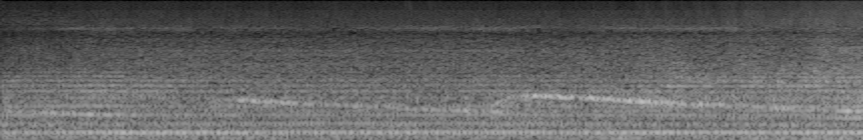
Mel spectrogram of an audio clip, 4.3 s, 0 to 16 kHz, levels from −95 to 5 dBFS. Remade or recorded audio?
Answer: remade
